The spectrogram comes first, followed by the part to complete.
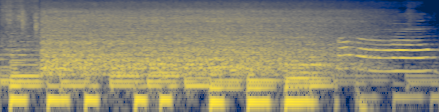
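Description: Handheld shower head spraying water onto hair, rinsing out hair-colour shampoo: a steady hiss that starts about half a second in and fades near the end, over background music with a repeating bass line. A pitched 'ta-da' sounds just before the end.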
